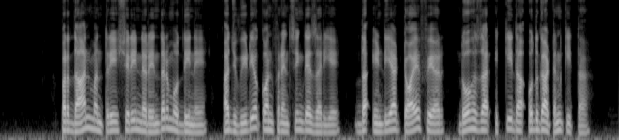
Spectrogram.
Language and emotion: Punjabi, neutral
